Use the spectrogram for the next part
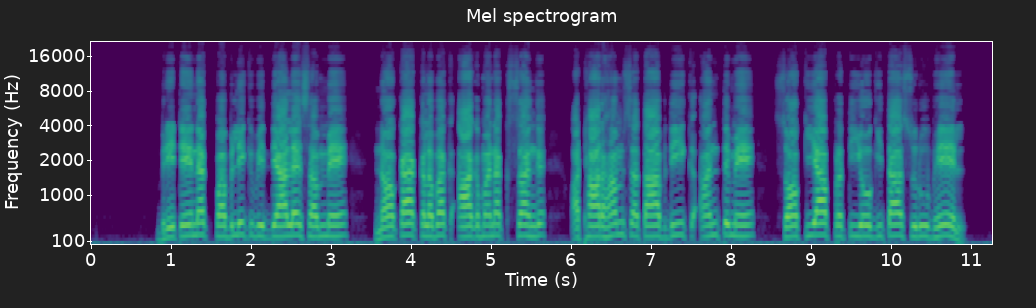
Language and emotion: Maithili, neutral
